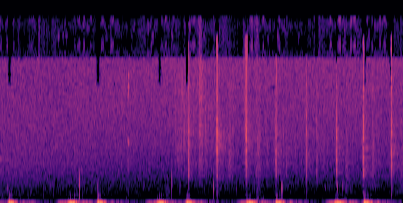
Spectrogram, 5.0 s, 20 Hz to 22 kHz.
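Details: Normal heart sounds from a young woman in a roleplay physical exam: steady paired thumps at about 55 a minute, with only S1 and S2 and no S3 or S4; rhythm within normal limits.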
